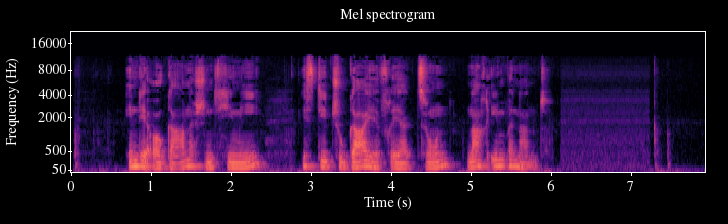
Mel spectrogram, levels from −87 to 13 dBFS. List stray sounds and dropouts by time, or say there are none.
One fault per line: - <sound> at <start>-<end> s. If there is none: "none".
none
